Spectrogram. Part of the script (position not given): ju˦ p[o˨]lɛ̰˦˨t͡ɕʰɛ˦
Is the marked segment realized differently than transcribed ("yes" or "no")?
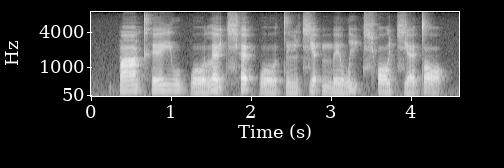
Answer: no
